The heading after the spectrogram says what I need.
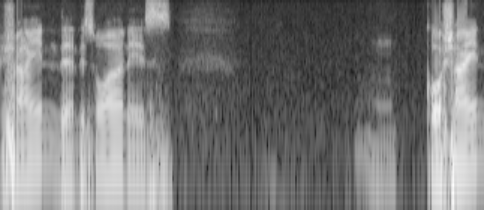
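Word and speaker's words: sinh: So instead of hyperbolic sine, so you can pronounce it as shine. Well, it's easier, shine.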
